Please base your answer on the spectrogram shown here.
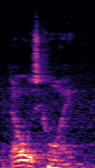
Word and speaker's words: Dogecoin: I'm gonna say it right, Dogecoin.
